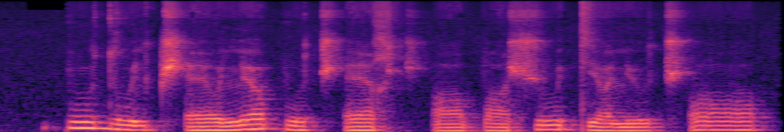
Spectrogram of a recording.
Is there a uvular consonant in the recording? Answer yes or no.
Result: yes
